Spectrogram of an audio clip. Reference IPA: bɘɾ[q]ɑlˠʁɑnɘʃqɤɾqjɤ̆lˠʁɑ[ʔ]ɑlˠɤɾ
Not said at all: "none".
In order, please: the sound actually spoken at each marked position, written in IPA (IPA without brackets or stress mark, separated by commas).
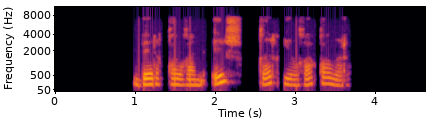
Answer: q, q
